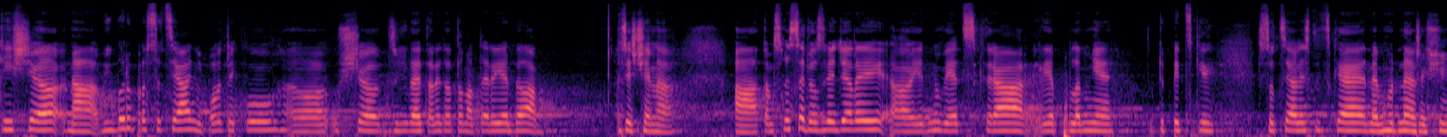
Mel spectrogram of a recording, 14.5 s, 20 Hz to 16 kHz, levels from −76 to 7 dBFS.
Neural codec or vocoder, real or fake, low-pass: codec, 44.1 kHz, 3.4 kbps, Pupu-Codec; fake; 14.4 kHz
